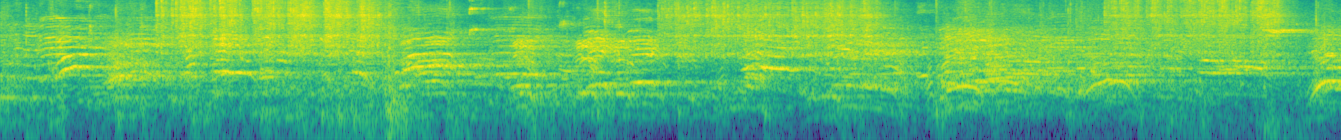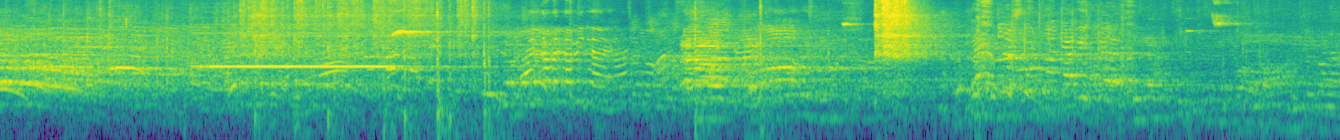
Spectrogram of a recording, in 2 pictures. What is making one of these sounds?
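Children shout and call out across an echoing hall.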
